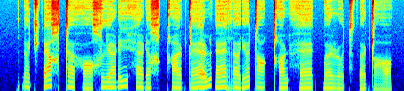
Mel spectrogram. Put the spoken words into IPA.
ɗ ə t͡ʃʼ ɛ χ t ɜ h ɒ χ lʲ ɜ ɽ i h ɛ ɽ i χ qʰ i ɐ̯ ʈ ɛ ɳ | ɛ r ɜ ɾʲ ə t ɑ qʰ ə ɳ h ɛ k͡p ə ɭ ʊ t͡sʼ ə ʈ ɑ

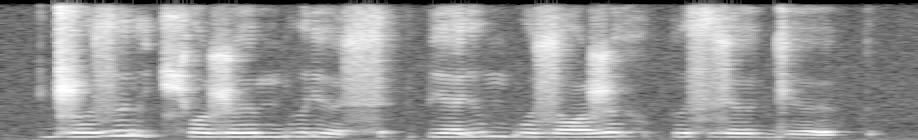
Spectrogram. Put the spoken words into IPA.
ɖ͡ʐ ʊ z ɯ r t͡ɕʰ o ʐ ø m b ɯ ɾʲ ø s | pʲ ɛ ɾʲ ɯ m b o z ɔ ʐ ø x ʊ k ɯ s z ø ɡʲ ø k

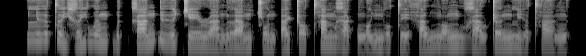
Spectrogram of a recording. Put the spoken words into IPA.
l ɨ˧˥ ə̯ t̪ ə˨˩ j ɣ ə˧ j w ə˧ m ɓ ə˨˩ k̚ x a˧˥ n ɗ ɨ˧˥ ə̯ c e˧˥ ɹ a˨˩˦ n l a˧˥ m c o˨˩ n ʔ a˧ j ʈ ɔ˧˥ t̪ʰ a˧ m ɣ a˨˩ k̚ ŋ ɔ˨˩˦ ɲ o˧ t̪ e˨˩ h a˧˥ w ŋ ɔ˧˥ ŋ u˧ ɣ a˨˩˦ w ʈ əː˧˥ ŋ l i˨˩ ə̯ t̪ʰ a˨˩˦ ŋ

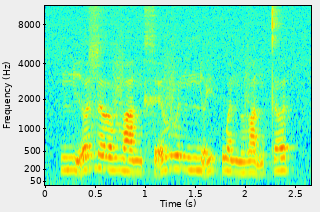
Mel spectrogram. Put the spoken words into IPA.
ɲ ḭ˧˥ ə̯ z əː˧ v a˨˩ n x ḛ˧˥ v ɨ˧ n ɲ ə̰˧˥ j h w ə˨˩ n v a̰˧˨ n t̪ ə˦˥ t̚

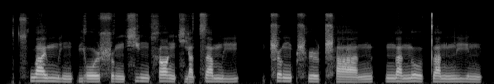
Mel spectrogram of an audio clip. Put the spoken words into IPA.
t͡sʰ w a˥ ɪ̯ m i˨˩ ŋ p j o˧˥ ʊ̯ ʂ ʊ˨˩ ŋ ɕ i˥˧ ŋ x ɑ˥˩ ŋ t͡ɕ j ä˩ t͡s ä˥ m i˧˥ | ʈ͡ʂ ɤ˥ ŋ ʈ͡ʂʰ ɻ̩˧˥ ʈ͡ʂʰ a˨˩˦ n | n̪ a˧˥ n o˨˩ ʊ̯ t̪ a˥ n n̪ i˥˩ n

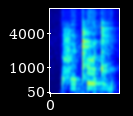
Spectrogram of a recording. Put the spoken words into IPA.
f ɛ̤ ʈʰ ɯ t i̤

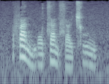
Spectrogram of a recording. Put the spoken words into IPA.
f a˥˨ n m w ɔ˨˦ t͡s a˥˨ n s a˨˦ ɪ̯ ʈ͡ʂʰ ɤ˥˨ ŋ

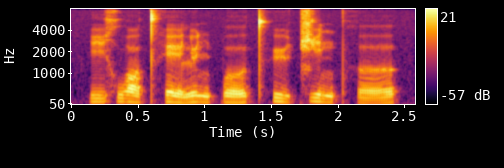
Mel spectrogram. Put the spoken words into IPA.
i˦ x w ɔ˥˨ t̪ʰ e˥˨ ɪ̯ l y˥˨ n p o˨˦ ʊ̯ t̪ʰ y˥˨ t͡ɕ i˥˨ n pʰ ɤ˨˦

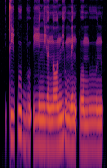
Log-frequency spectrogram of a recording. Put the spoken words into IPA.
t̪ i˧˥ p u˥˨ b u˧ ʔ iː˧ n i˧ ə̯ n ɔː˧˥ n j u˥˨ m e˥˨ n p oː˧ m uː˧ n

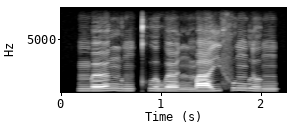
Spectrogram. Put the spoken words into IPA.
m œː˨˥ n̪ ʊ˨˧ ŋ kʷʰ ɐ˧ w œː˨˩ n m aː˨˥ j f ʊ˥ ŋ l ʊ˧ ŋ

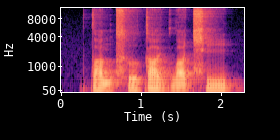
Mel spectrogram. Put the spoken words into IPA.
t̪ a̰˨˩ n t͡sʰ ɹ̩˨˦ k a˥˨ ɪ̯ k w ä̰˨˩ t͡ɕʰ i˦

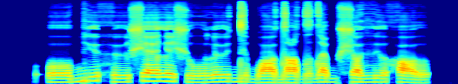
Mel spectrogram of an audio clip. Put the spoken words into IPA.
ʔ oː bʲ ʉː h ʉː ʃ ɛː l ɪ ʃ uː l ʉː d ɪ b ɒː d ɪː dˤ ɪ d ɪː b ʃ ɒ vʲ oː h ɒː ʊ̯

